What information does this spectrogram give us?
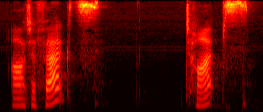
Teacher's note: the second way s is pronounced at the end of a word is s it's pronounced this way after voiceless consonants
